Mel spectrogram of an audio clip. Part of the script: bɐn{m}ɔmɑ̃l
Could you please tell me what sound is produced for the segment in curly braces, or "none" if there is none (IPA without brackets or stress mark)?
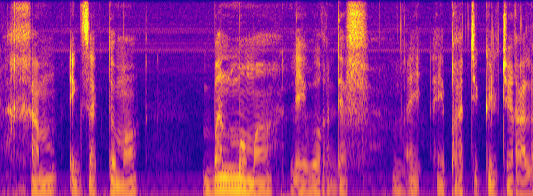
m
